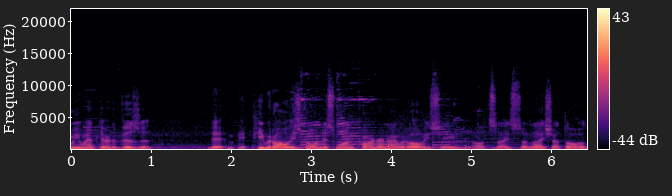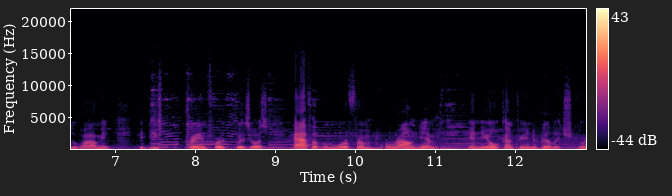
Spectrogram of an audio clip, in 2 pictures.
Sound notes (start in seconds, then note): 7.1 speaking foreign language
